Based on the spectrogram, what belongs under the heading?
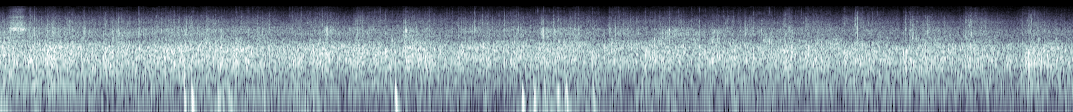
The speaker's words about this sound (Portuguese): louvo a Deus pela sua vida e eu quero que vocês aplaudam o pastor Samuel bem forte. Pode subir aqui.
